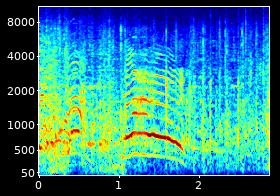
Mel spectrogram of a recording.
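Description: A middle-aged man shouts loudly close by.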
